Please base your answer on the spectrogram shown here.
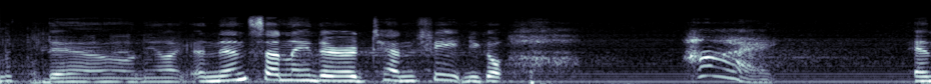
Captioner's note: gasps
